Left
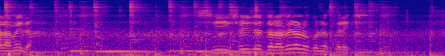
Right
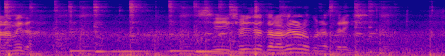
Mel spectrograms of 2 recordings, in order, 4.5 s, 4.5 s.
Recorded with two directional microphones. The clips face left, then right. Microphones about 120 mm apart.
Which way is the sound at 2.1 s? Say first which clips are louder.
Left 1 dB; 45° left (ahead or behind).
